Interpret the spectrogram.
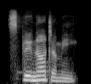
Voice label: "Splenotomy", Indian

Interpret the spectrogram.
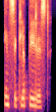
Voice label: "Encyclopaedist", Indian

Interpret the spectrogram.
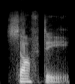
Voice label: "softy", American

